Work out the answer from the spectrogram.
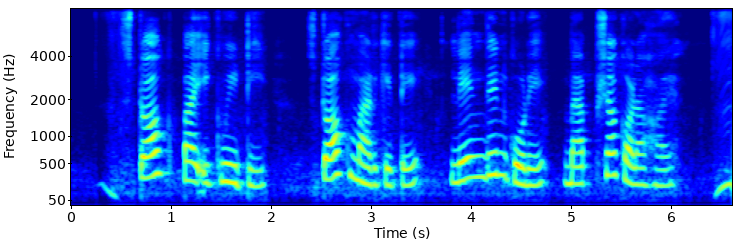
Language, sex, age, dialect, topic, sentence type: Bengali, female, 18-24, Standard Colloquial, banking, statement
